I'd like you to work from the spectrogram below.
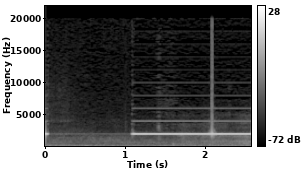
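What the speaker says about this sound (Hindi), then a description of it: "इसकी बीप चलनी शुरू हो जाएगी, हल्की हल्की सी बीप आनी शुरू हो जाएगी" Lite AP sector device emitting its alignment beep, a steady high-pitched electronic tone that starts faint, then sounds continuously and clearly after about a second, with a brief brighter blip near the end.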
